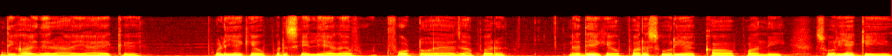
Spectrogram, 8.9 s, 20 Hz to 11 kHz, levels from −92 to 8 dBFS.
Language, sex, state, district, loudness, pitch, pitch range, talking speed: Hindi, male, Uttar Pradesh, Muzaffarnagar, -15 LUFS, 185 Hz, 180-200 Hz, 160 wpm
